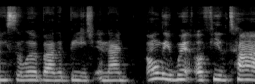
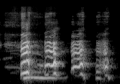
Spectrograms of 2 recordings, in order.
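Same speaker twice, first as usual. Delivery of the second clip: a quick high laugh, real and light; high bright laugh; 12 semitones higher, 6 dB louder than usual. Real, not acted. Host laughs.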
